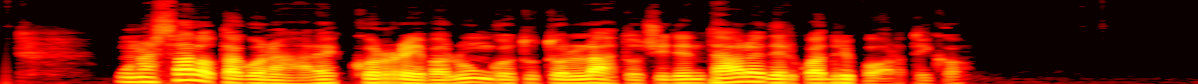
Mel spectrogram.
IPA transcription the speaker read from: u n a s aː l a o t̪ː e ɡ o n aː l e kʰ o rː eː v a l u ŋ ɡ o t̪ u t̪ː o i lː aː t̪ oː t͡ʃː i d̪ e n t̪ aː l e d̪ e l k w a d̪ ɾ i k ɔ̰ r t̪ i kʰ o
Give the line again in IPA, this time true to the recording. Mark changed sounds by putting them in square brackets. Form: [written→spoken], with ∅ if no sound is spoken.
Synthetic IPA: u n a s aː l a o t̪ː [e→a] ɡ o n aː l e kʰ o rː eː v a l u ŋ ɡ o t̪ u t̪ː o i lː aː t̪ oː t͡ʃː i d̪ e n t̪ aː l e d̪ e l k w a d̪ ɾ i [k→p] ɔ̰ r t̪ i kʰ o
